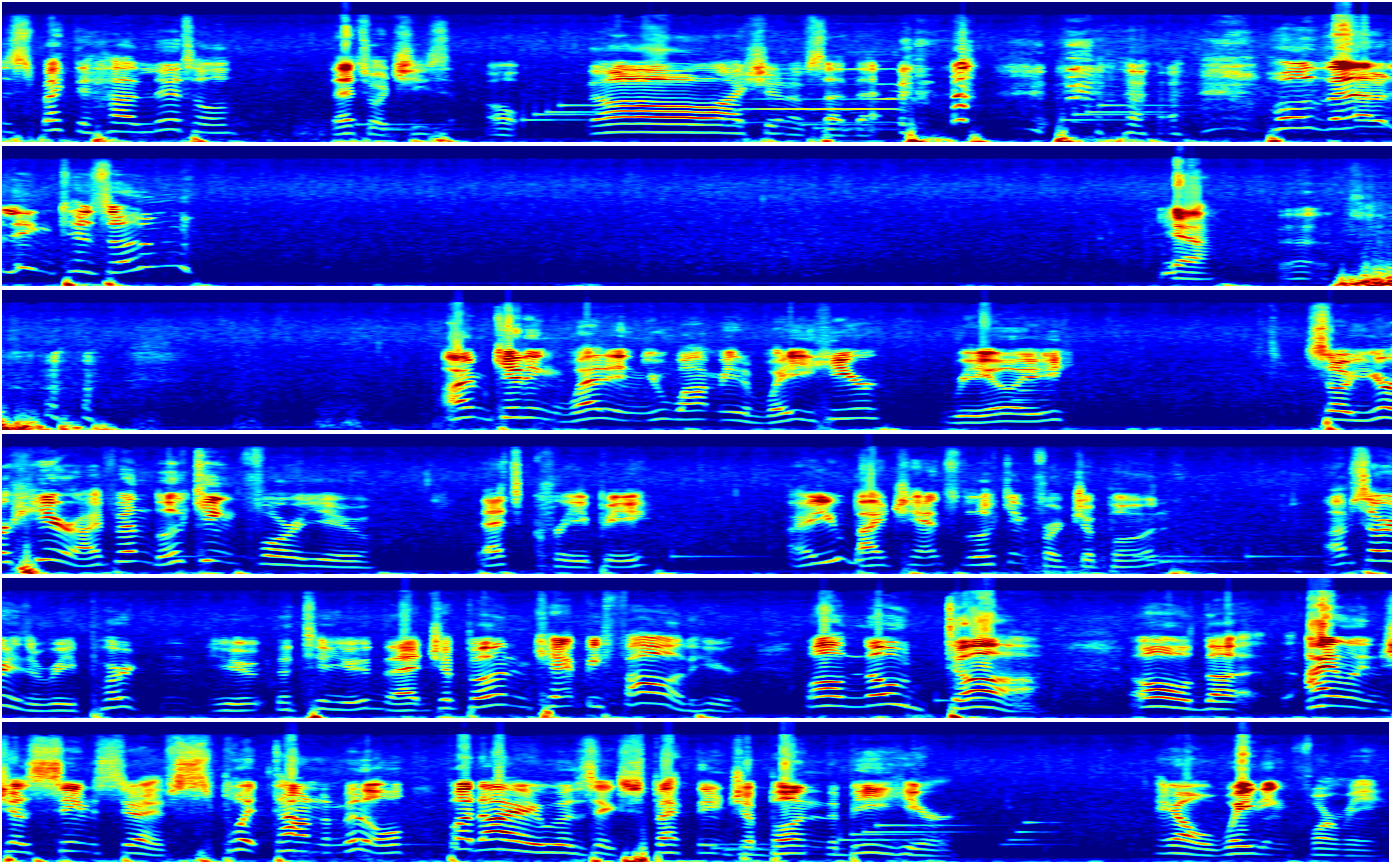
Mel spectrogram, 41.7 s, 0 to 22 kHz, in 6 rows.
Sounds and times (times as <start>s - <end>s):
Speech: 0.0s - 4.6s, 6.3s - 8.0s, 12.8s - 13.8s, 16.1s - 19.3s, 20.3s - 24.2s, 24.8s - 26.8s, 27.4s - 39.6s, 40.5s - 41.6s
Wind noise (microphone): 13.6s - 16.2s.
